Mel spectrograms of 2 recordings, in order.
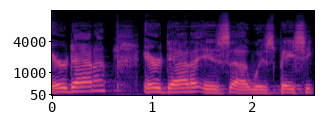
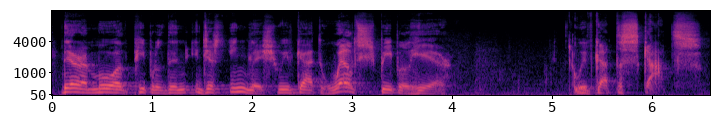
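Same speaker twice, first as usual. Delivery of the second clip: imitating Scotty from Scotland; 2 semitones lower than usual. Quoting Scotty from Scotland in a mild Scottish voice. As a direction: lightly imitate a Scottish friend. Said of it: "He says".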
